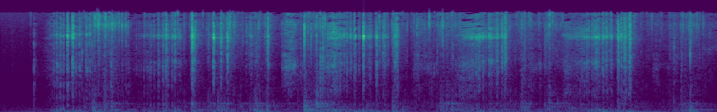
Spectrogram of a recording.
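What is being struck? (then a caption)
Bar of soap. A solid white bar of soap, held in fingers with dark painted nails, has its surface scraped with a metal blade, shaving off powdery flakes. Repeated bright, crisp scraping and crackling strokes rasp across the soap, with a few sharper clicks and little low-end body.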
